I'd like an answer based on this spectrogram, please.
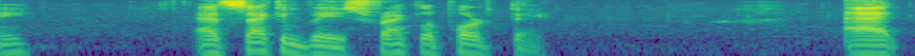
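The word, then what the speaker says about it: LaPorte: At second base, Frank Leaporte at And I use the Italian pronunciation. I know it's probably Leaport. You know, if he's French, it's Leaport, but I'm used to saying the Italian way.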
